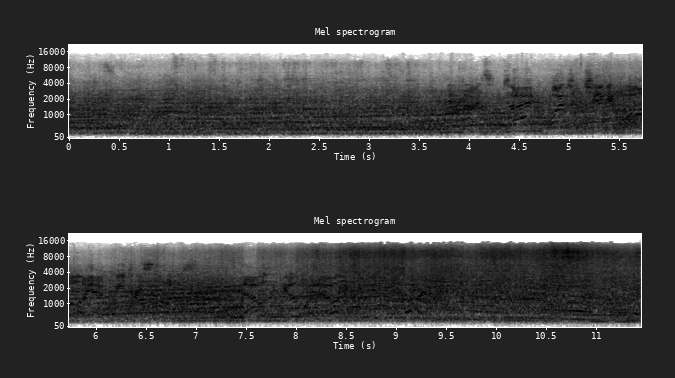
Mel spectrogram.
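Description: Race car engines roar and whine loudly.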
